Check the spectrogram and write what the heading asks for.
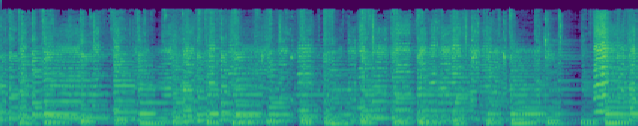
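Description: Instrumental passage of a chamarrita, Argentine folk dance music played by a chamamé ensemble, with guitars over a regular bass pulse and no singing.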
